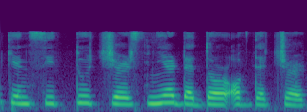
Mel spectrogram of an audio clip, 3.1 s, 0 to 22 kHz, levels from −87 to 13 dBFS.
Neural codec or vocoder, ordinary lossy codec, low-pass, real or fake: none; none; none; real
